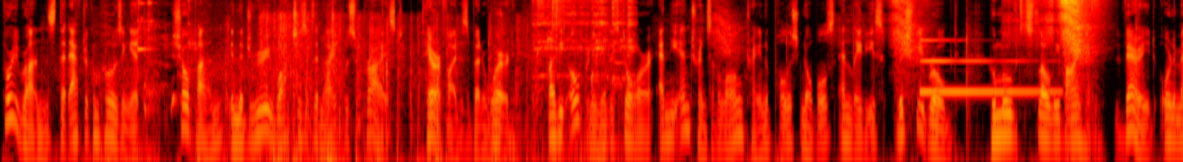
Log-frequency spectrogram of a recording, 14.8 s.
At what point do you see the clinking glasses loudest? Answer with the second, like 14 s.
12 s.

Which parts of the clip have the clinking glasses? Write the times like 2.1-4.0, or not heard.
1.7-2.5, 6.4-8.0, 11.4-13.3.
